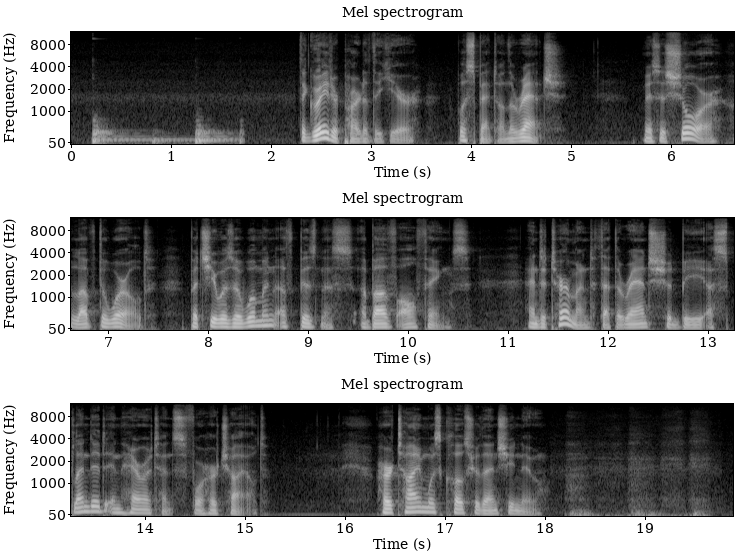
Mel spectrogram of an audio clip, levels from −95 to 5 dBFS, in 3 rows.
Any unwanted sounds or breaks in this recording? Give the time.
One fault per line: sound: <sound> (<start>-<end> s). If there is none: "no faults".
sound: tap (0.2-1.8 s)
sound: breath (18.2-19.8 s)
